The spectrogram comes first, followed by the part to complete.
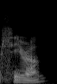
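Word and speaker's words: Serum: 한국에서는 보편적으로 세럼이라고 그러는데 실질적으로 영어 발음은 시럼입니다. 시럼.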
